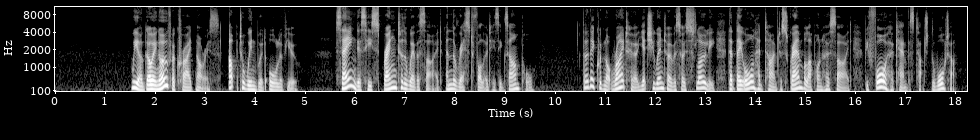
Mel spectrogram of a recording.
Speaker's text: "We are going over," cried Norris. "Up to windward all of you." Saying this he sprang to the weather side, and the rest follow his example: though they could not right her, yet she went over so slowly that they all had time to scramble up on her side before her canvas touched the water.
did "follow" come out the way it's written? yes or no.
no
